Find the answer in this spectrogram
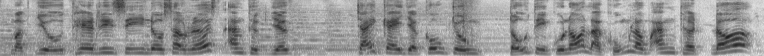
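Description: A woman's voice: medium pitch, moderate pace, close to an everyday voice. A woman voicing a cheerful, easygoing boy sidekick in a children's dinosaur cartoon, with a friendly, teasing manner. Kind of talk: animated children's cartoon dub. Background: music bed.

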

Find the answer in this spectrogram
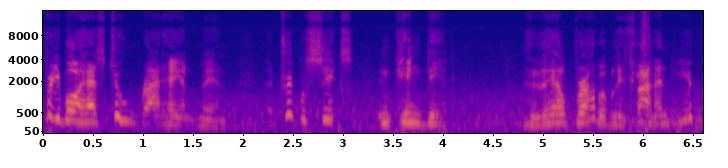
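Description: An actor voicing a frantic, whiny lowlife biker informant with an American accent and slangy grammar in a video game. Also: male voice, animated, unhurried, bright, forceful tone, slight background noise, full character voice. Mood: scared, pleading. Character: panicky greasy lowlife biker informant, cornered and pleading. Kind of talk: video game cutscene acting.

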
